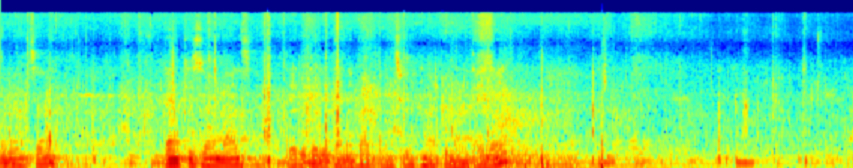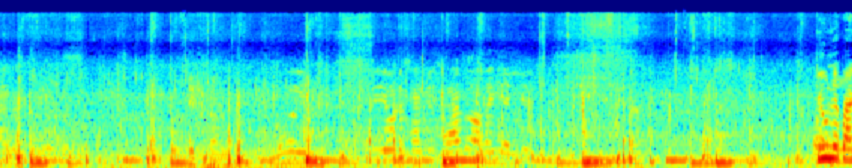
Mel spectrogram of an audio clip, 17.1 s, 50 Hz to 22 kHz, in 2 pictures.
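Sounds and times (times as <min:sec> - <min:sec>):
hand drum strokes: 0:00.0 - 0:16.9.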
